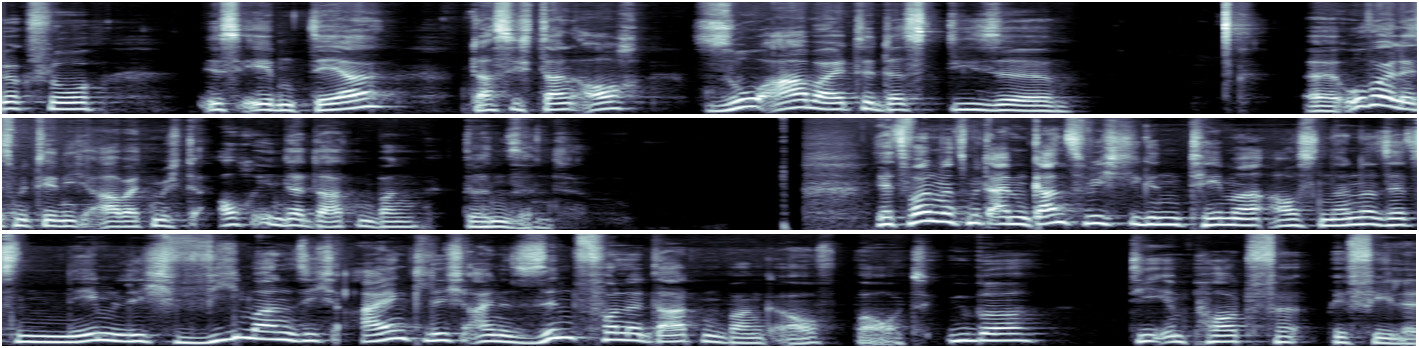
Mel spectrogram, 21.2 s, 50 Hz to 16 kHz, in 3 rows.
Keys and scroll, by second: 1.4 alt+super+z.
